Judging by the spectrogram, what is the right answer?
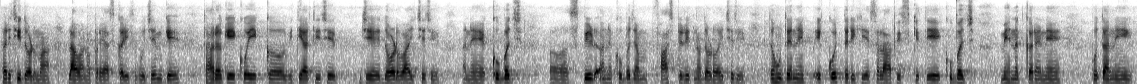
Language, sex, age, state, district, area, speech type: Gujarati, male, 18-30, Gujarat, Ahmedabad, urban, spontaneous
